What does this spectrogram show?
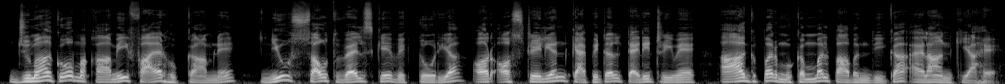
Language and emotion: Urdu, neutral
